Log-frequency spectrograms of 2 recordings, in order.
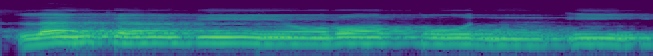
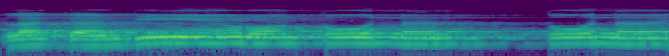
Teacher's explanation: Lakabiratun i, ada dhammatain bertemu dengan hamzah. Hukum bacaan idhar, suara dhammatain dibaca jelas. Lakabiratun i, tidak boleh dengung, tung atau dipantulkan.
